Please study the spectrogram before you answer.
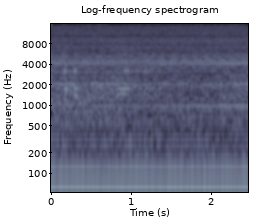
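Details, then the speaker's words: Original Xbox 1.6, the quiet comparison console placed beside a very loud 1.0 Xbox: steady low hum with a faint constant whir, no rattles or surges, noticeably quieter; normal running. "but we definitely tell it's a lot quieter now granted this is a 1.6 and this is a 1.0"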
